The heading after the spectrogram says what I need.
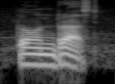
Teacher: നൗണായിട്ട് ഉപയോഗിക്കുമ്പം കോൺട്രാസ്റ്റ്, കോ എന്നതിനാണ് stress വരിക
